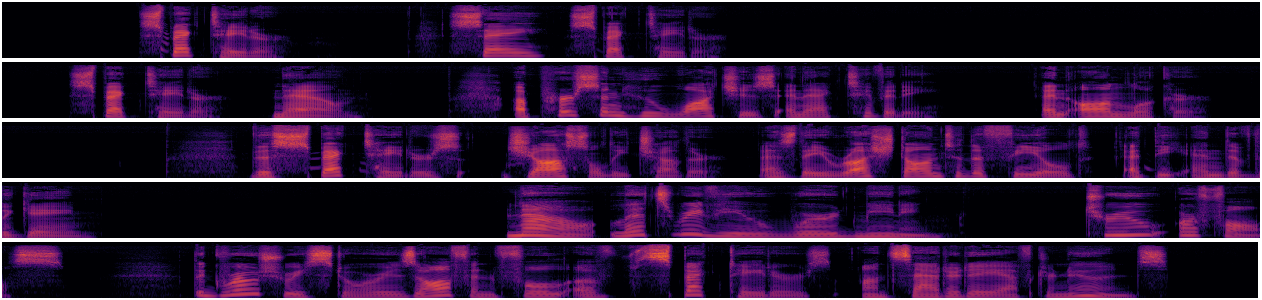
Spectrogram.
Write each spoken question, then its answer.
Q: True or false? The grocery store is often full of spectators on Saturday afternoons.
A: If you said false, you were right.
